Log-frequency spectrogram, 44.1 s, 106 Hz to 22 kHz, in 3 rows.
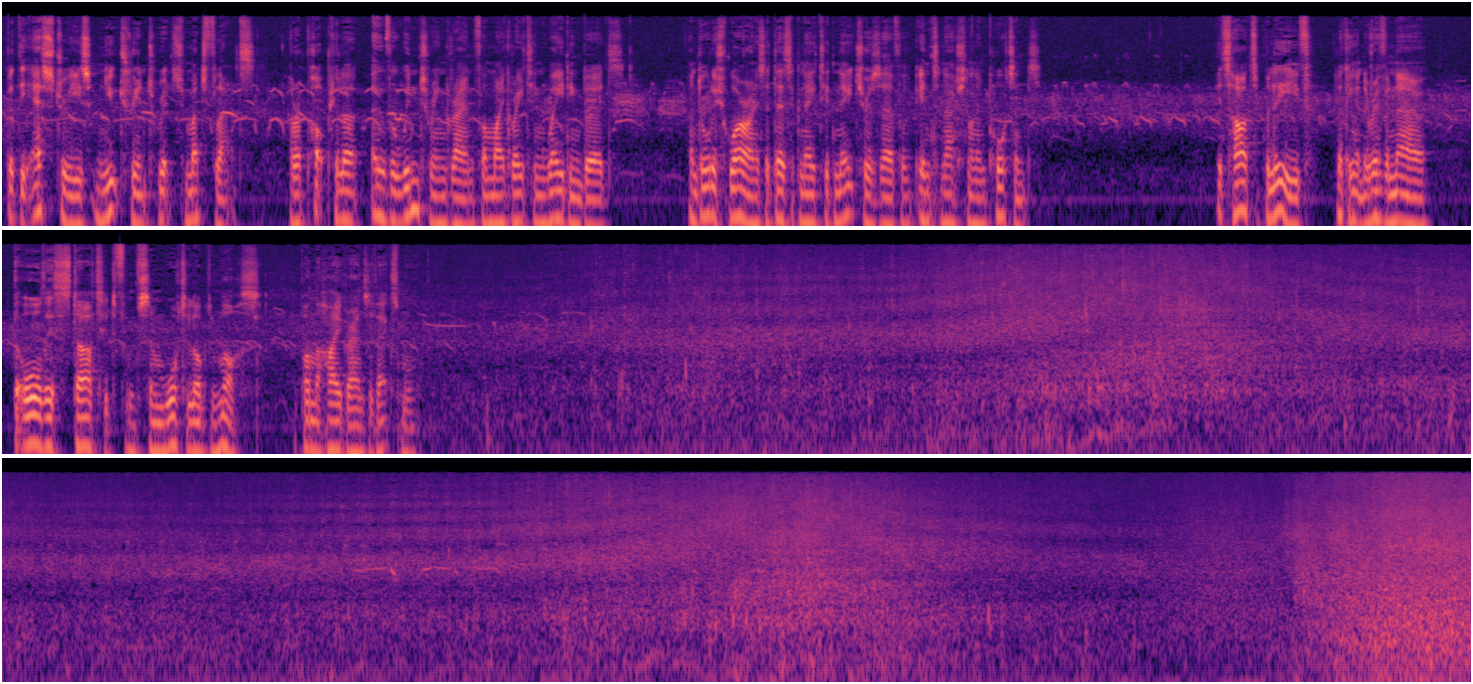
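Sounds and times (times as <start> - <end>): sea surf washing up shore: 20.6 - 44.0.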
